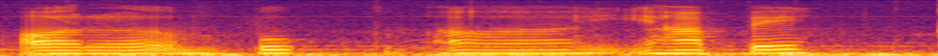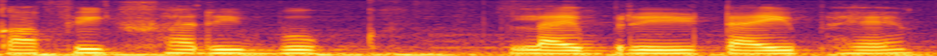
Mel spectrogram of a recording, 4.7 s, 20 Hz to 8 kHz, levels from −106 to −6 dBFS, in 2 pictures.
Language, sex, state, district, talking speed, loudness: Hindi, female, Bihar, West Champaran, 140 wpm, -15 LUFS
